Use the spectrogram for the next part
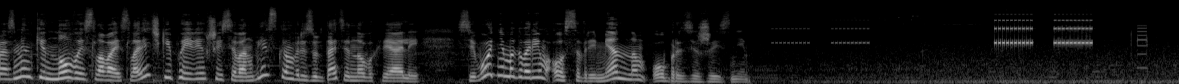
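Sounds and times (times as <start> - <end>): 
speech: 0.0 - 7.7
mobile phone ringing in a pocket in the street: 7.7 - 8.7, 9.9 - 11.6
faint beep: 7.7 - 11.5.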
